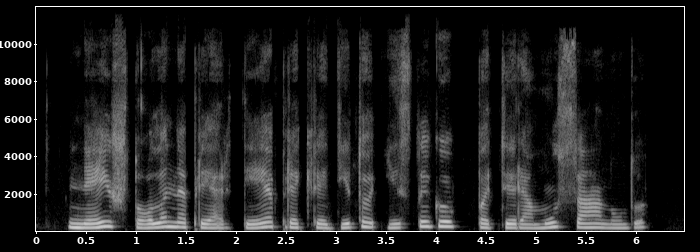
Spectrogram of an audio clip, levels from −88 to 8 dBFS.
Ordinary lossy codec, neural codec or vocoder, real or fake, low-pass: Opus, 24 kbps; none; real; 10.8 kHz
